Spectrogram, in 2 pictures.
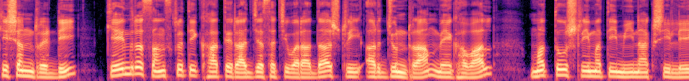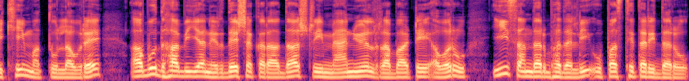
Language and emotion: Kannada, neutral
